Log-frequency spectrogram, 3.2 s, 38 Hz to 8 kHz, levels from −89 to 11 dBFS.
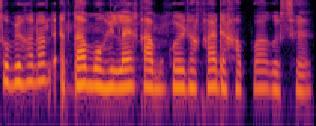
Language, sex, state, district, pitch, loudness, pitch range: Assamese, female, Assam, Kamrup Metropolitan, 205 Hz, -20 LUFS, 195-225 Hz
